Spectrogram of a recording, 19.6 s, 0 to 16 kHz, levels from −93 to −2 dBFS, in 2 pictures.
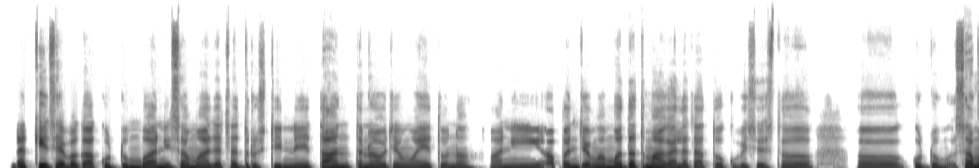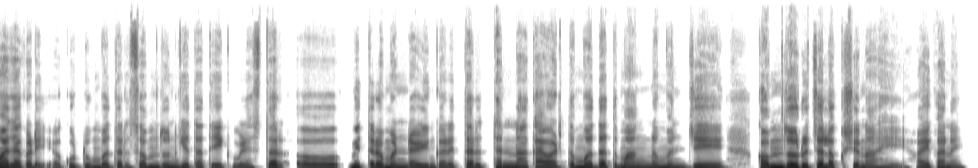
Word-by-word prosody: नक्कीच, 145 -3 +4
हे 130 - +7
बघा 120 -2 +3
कुटुंब 125 +1 +1
आणि 130 -1 +4
समाजाच्या 115 -1 +1
दृष्टीने 115 -1 -1
ताण-तणाव 115 0 +3
जेव्हा 110 0 -1
येतो 110 0 -2
ना, 135 +2 -2 0.3
आणि 105 +1 -1
आपण 115 +1 0
जेव्हा 120 +1 +2
मदत 120 +2 +3
मागायला 115 -2 +3
जातो. 105 -1 -4
विशेषतः 110 0 -3 0.5
अ, - - -3 0.5
कुटुंब 125 0 -3
समाजाकडे 135 -6 +3 0.2
कुटुंब 115 +2 -3
तर 125 0 -2
समजून 120 +1 -1
घेतात 110 -3 -4
एक 100 -2 -4
वेळेस. 125 +4 -6
तर 140 0 +2 0.2
अ, - - -5 0.5
मित्र-मंडळींकडे 115 -2 0
तर 140 +2 +1
त्यांना 145 +1 +1
काय 150 -1 +2
वाटतं 125 -3 -1
मदत 130 +3 +1
मागणं, 120 0 -1
म्हणजे 120 +2 -1 0.4
कमजोरीचं 125 -2 +5
लक्षण 110 -1 -2
आहे. 100 +1 -6 0.2
आहे 115 0 0
का 125 0 -2
नाही? 110 -2 -5
120 Hz, 130 wpm, -23 LUFS, 110-125 Hz, 0.5 s, हे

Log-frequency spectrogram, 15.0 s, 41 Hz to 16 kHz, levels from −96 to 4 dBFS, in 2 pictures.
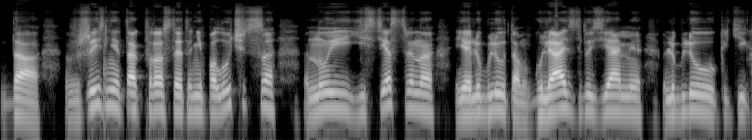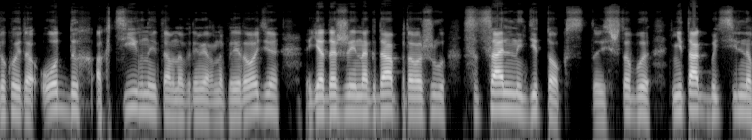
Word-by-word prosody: Да, 105 0 +3 0.2
в 105 +2 -13
жизни 175 - -1
так 150 +1 +3
просто 145 -1 +1
это 135 0 -5
не 135 -1 -4
получится. 165 +4 -3 0.3
Ну 135 +7 -2
и, - - +2 0.3
естественно, 155 -1 -2 0.2
я 125 +2 +3
люблю 135 +3 -2
там 100 -3 -4
гулять 135 +5 +7
с 130 - -17
друзьями, 130 -1 -1 0.2
люблю 130 +1 -4
какие 120 +2 -12
какой-то 130 0 -2
отдых 145 -2 -2
активный 150 -2 -6
там, 120 -1 -3
например, 115 0 -5
на 110 -1 -8
природе. 135 +5 -2 0.3
Я 135 - +5
даже 140 0 +3
иногда 135 +2 +5
провожу 130 +1 -2 0.2
социальный 150 +3 +5
детокс. 135 +1 -5
То - - -10
есть, 105 -2 -6
чтобы 130 -2 -3 0.2
не 135 +1 -3
так 150 0 +8
быть 130 -1 -8
сильно 135 -1 -3
135 Hz, 155 wpm, -24 LUFS, 125-145 Hz, 0.3 s, так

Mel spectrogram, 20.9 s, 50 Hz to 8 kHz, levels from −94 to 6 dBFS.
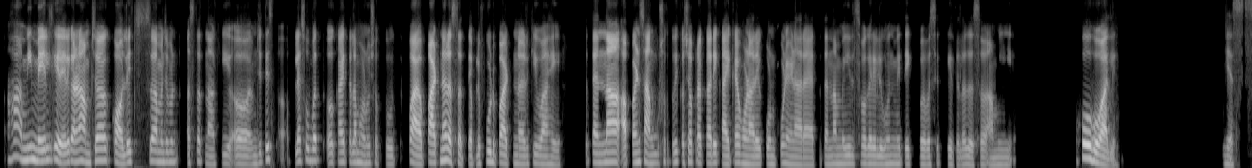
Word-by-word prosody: हा, 265 +4 -3
मी 210 +1 +1
मेल 195 0 +5
केलेले. 170 -6 +5
कारण 180 0 +6
आमच्या 195 +2 +4
कॉलेजचा 170 +4 -1
म्हणजे 175 0 -4 0.3
असतात 150 +5 -7
ना, 135 -2 -5
की 145 +2 -9
म्हणजे 140 +1 -4
ते 215 - 0 0.2
आपल्यासोबत 195 +2 -5 0.2
काय 175 0 +3
त्याला 175 -1 -4
म्हणू 155 -3 -6
शकतो 145 -2 -11 0.3
पा 145 - +7
पार्टनर 170 +4 +6
असतात 180 - +1
ते - - -1
आपले 140 +2 -6
फूड 175 -2 -1
पार्टनर 145 -3 0
किंवा 145 -3 -3
हे, 130 -2 -7 0.4
तर - - -14
त्यांना 165 0 +4 0.2
आपण 165 +1 +1
सांगू 155 -3 +1
शकतो, 170 +1 -12
की - - -3
कशाप्रकारे 160 -1 0
काय-काय 150 0 0
होणार 145 -3 0
आहे, 135 - 0
कोण-कोण 145 +2 -7
येणार 135 -3 -2
आहेत. 125 0 -2
तर - - -31
त्यांना 140 0 -6
मेल्स 145 0 -8
वगैरे 145 -1 -4
लिहून 140 +1 -6
मी 145 - -7
ते 140 - -4 0.2
व्यवस्थित 135 +1 -7
केलेलं 130 -1 -9
जसं 130 +2 -9
आम्ही. 125 0 -8 1.1
हो, 245 -1 +5
हो 180 -6 +4
आले. - - -1 1.8
येस. - - -8
150 Hz, 160 wpm, -24 LUFS, 140-175 Hz, 1.8 s, पा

